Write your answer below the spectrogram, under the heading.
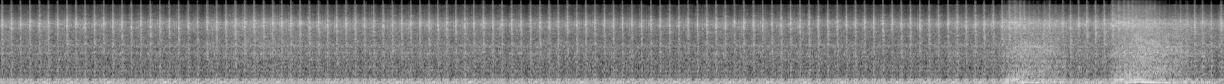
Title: Sonderbare Motorgeräusche Teil 2.AVI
